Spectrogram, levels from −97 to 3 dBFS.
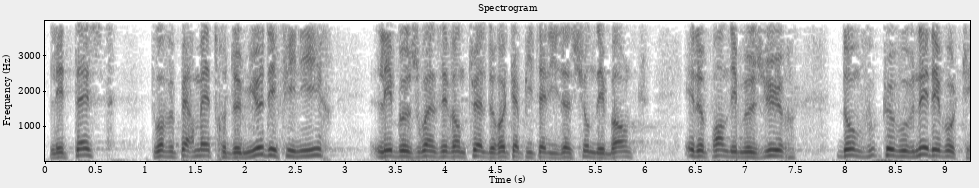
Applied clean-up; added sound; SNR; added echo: none; none; none; none.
